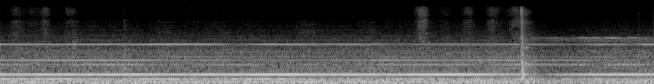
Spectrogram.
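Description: Steady hum of a ferry's engines and machinery: a low rumble carrying a few constant tones, with one sharp click about five seconds in.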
